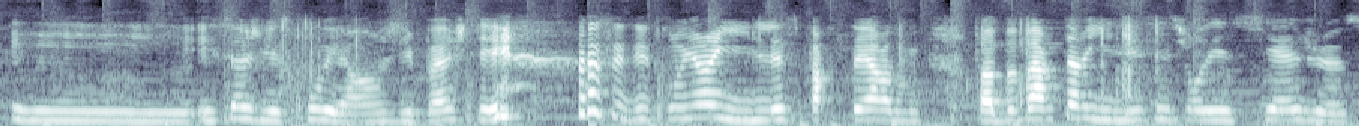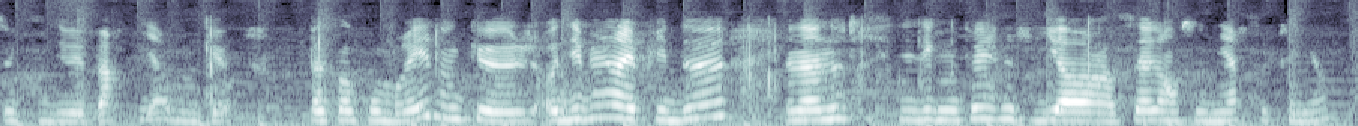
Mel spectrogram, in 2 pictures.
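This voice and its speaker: A young French au pair vlogs casually to camera in a fairly high voice with a French accent, talking fairly quickly with fairly even intonation over music. She rambles, using plenty of fillers and giggling often.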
